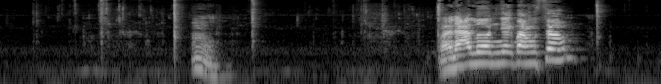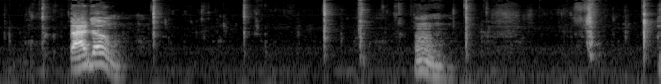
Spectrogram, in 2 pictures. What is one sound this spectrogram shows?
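A man chews and smacks food close to a microphone.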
